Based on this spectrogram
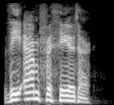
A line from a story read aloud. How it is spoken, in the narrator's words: Kermadec shouted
